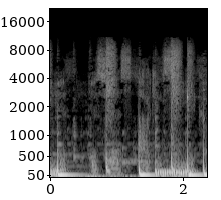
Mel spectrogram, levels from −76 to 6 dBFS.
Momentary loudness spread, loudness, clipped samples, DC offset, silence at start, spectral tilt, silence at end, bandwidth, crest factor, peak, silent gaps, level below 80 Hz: 10 LU; -18 LUFS; under 0.1%; under 0.1%; 0 s; -5.5 dB/octave; 0 s; 10.5 kHz; 12 dB; -2 dBFS; none; -16 dBFS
